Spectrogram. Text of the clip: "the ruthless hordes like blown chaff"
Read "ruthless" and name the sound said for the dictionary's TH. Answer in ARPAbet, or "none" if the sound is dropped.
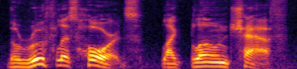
TH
